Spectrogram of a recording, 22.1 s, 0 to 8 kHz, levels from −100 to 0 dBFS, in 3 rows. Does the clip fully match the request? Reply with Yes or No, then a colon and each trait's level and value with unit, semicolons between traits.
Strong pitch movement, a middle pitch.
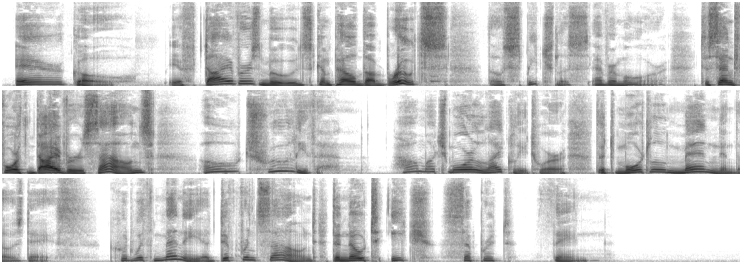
Yes: wide, 8.0 semitones; medium, 170 Hz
